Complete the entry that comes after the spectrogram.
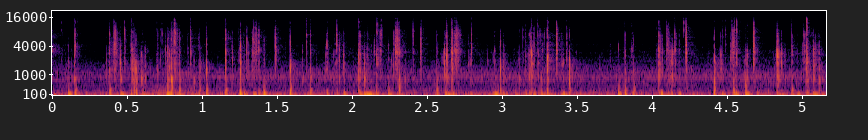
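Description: Fingertips rapidly tap the shell and press the buttons of a black plastic Wii U gamepad, a handheld game controller with a glass-covered screen, held in both hands. The result is a quick, irregular run of short, dry clicks and taps with soft low thumps underneath, each stopping almost instantly.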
